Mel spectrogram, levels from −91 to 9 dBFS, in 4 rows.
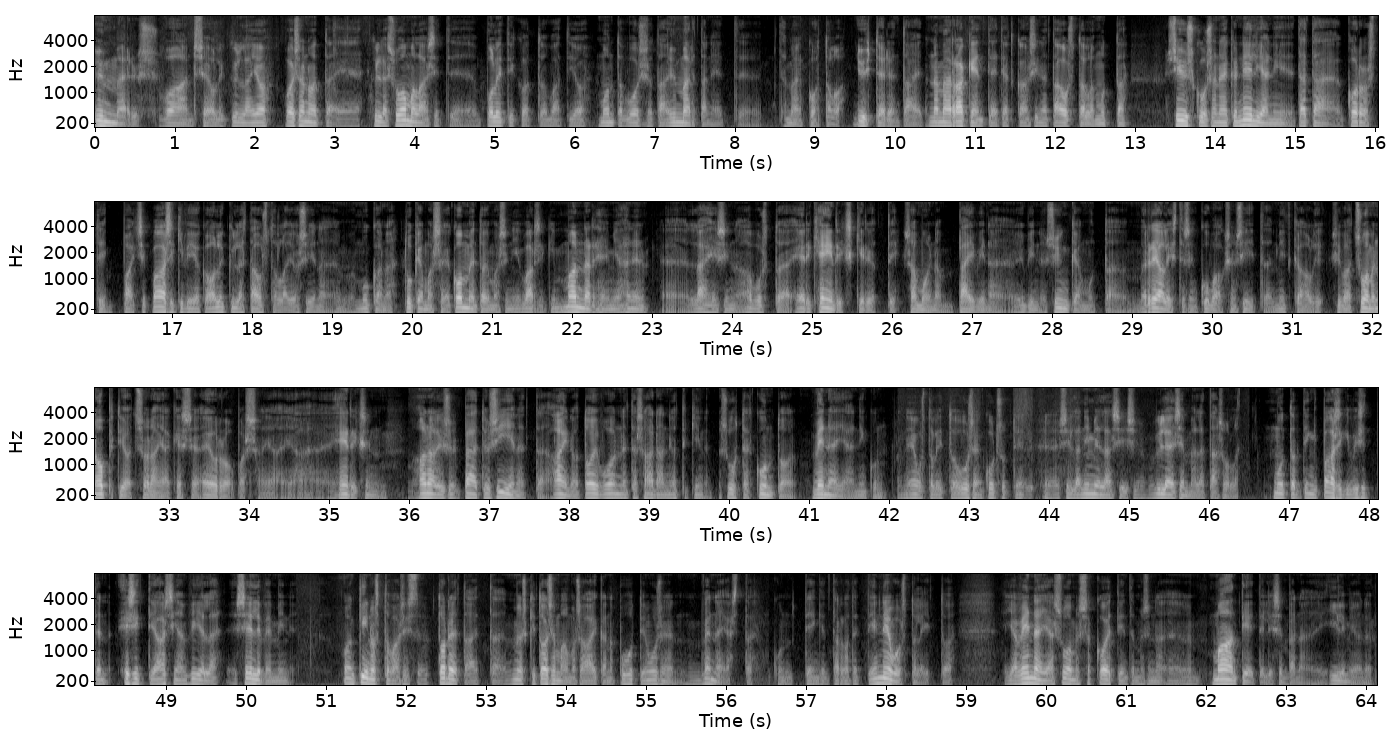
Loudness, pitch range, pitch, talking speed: -25 LUFS, 100-120 Hz, 110 Hz, 120 wpm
